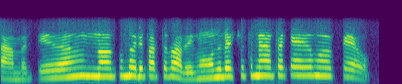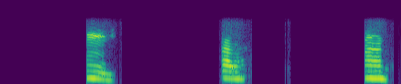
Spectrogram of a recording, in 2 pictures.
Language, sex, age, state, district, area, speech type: Malayalam, female, 45-60, Kerala, Thiruvananthapuram, urban, conversation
